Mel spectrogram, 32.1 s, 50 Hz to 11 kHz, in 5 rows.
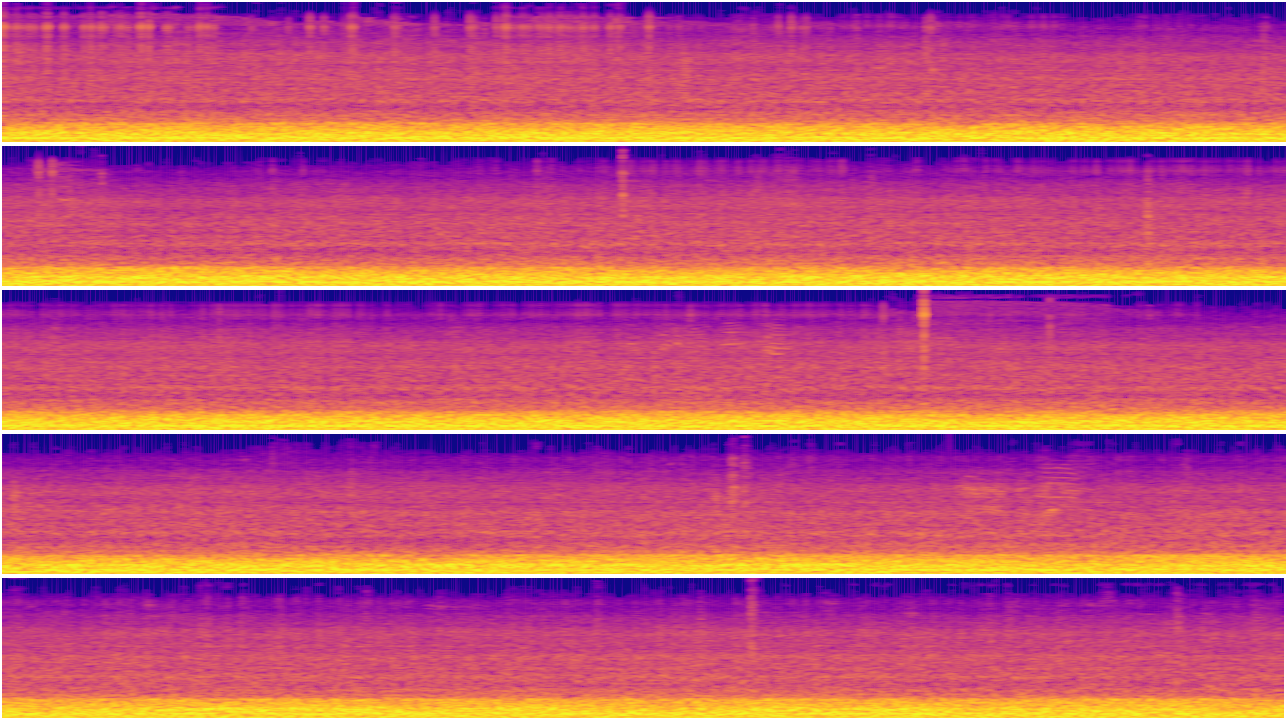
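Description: Steady cabin drone inside an Airbus A320 in its climb: engine and airflow noise heard as a deep, even rumble with a faint steady hum.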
